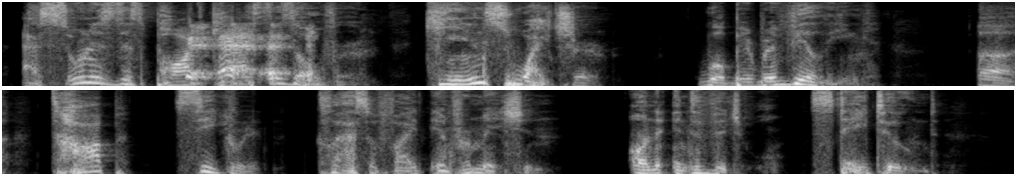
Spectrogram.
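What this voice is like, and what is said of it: Dramatic announcer-style voice. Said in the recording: “go into my dramatic voice”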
